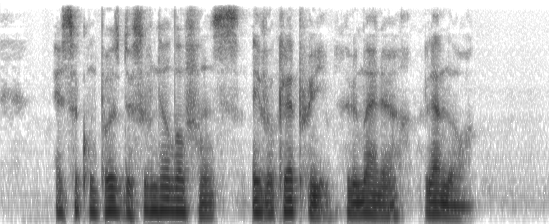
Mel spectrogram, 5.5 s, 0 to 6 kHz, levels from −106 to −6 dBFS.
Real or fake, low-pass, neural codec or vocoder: fake; 5.4 kHz; codec, 16 kHz, 2 kbps, FunCodec, trained on LibriTTS, 25 frames a second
